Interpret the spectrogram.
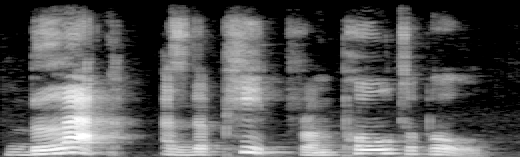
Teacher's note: So black is stressed, as unstressed, followed by stressed syllable, then unstressed, stressed, unstressed, then stressed.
